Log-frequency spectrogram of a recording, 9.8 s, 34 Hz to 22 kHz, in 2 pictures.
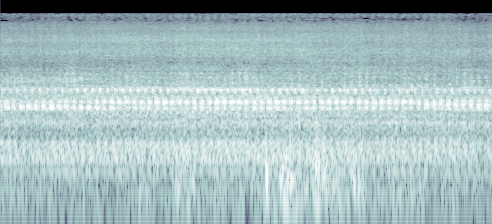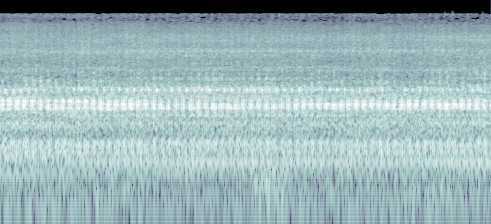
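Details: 2003 Subaru Baja 2.5 EJ25 boxer, 123k miles, 5-speed, cold start: very loud steady metallic rod knock at idle, about three a second, from the right front of the engine; metal shavings in the oil; it fades about 80% after 3-4 minutes warm-up.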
